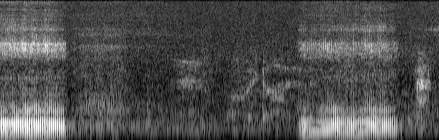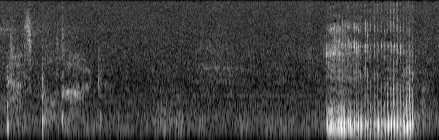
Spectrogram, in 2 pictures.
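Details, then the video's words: Sleeping female bulldog indoors gives loud, harsh snores, rough rattling inhalations at the start, middle and end, separated by quiet pauses with soft human talk and small clicks. "Snoring Bulldog"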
